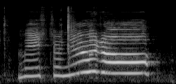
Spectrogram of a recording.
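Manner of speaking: very high, squeaky puppet voice. Performing a line for a listener who praises it, doing an Elmo voice. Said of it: "you do the voice good".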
